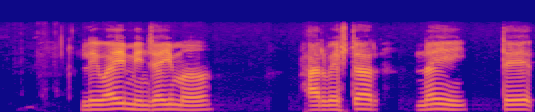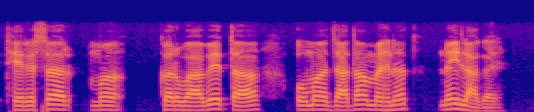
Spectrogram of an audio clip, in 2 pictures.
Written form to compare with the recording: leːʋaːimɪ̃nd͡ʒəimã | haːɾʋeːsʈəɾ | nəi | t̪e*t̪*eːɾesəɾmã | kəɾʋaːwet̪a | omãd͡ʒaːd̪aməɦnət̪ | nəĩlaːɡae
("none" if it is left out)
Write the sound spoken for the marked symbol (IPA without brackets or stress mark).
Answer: t̪ʰ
